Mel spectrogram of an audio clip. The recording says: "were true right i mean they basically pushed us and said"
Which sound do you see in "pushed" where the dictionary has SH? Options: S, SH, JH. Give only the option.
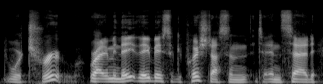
SH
